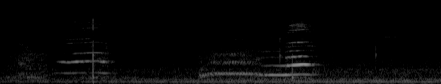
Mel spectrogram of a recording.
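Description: A house cat meowing twice: a short meow about a second in, then a longer, drawn-out meow that rises in pitch at its end, about three seconds in.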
